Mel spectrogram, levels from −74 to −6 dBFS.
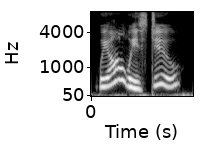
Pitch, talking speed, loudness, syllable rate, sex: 305 Hz, 175 wpm, -15 LUFS, 5.2 syllables/s, female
